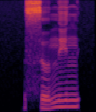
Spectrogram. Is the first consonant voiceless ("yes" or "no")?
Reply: yes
